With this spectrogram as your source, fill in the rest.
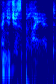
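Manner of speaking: soft, unvoiced whisper.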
